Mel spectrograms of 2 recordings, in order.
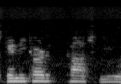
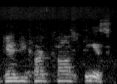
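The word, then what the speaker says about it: Genndy Tartakovsky: That was Gendy Tartakovsky was Samurai Jack.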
